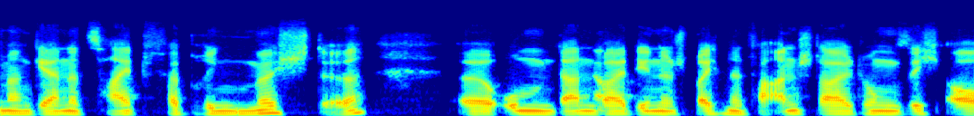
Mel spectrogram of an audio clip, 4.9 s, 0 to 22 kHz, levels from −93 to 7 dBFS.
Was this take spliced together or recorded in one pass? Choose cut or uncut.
uncut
